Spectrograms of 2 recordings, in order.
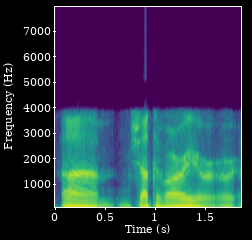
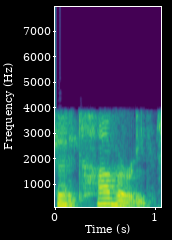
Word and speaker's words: shatavari: So this shatavari, how did you pronounce it? – We pronounce it shatavari. – Shatavari. Mm-hmm. – Correct.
